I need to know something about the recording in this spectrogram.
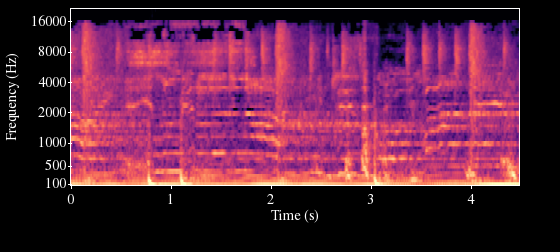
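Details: Loud pop music with heavy bass, sliding synth tones and sung vocals fills the recording, with no animal sound heard.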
